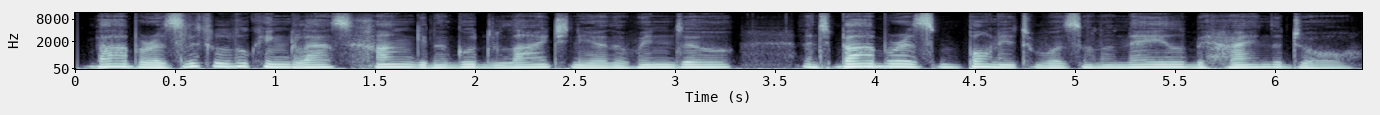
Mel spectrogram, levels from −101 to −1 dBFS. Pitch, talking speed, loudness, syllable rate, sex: 135 Hz, 205 wpm, -18 LUFS, 5.2 syllables/s, male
